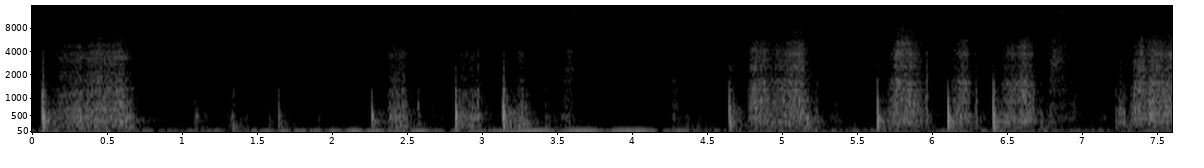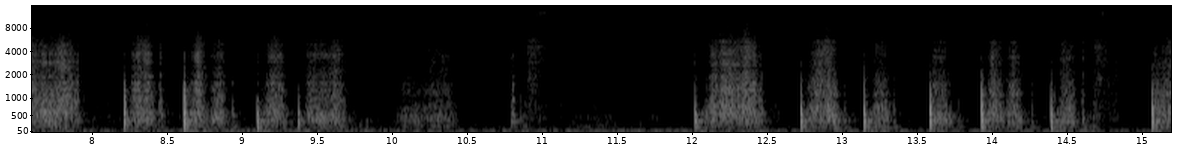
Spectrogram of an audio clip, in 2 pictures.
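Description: A hand writes small letters with a white chalk stick on the top of a flat brown cardboard box. Short, dry scratching strokes mix with light taps, each burst stopping quickly with no ring. The sound is quiet and close, with its strongest energy in the mids.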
